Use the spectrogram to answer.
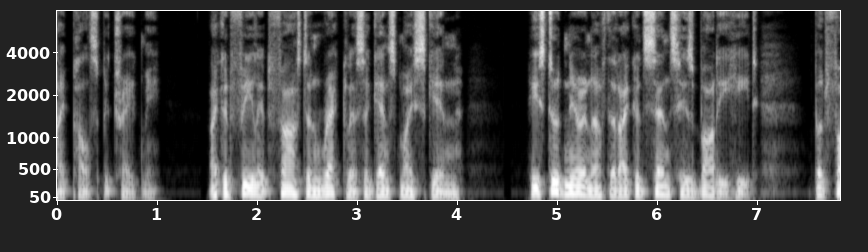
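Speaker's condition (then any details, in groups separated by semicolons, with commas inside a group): No condition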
